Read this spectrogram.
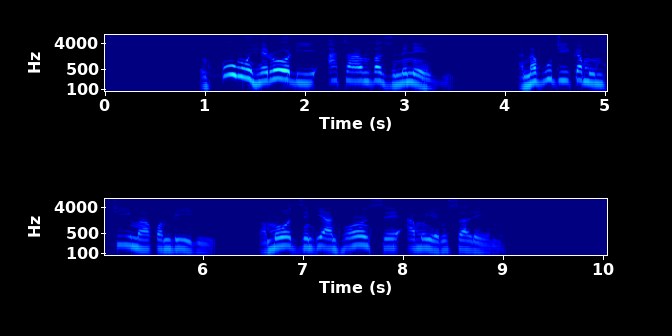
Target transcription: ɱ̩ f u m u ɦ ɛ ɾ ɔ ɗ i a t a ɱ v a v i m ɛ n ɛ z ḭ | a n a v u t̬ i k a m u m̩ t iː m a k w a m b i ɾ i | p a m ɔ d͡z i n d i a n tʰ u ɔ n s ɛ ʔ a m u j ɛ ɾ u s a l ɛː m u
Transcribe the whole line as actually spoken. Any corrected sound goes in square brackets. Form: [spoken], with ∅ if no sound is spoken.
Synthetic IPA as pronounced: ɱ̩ f u m u ɦ ɛ ɾ ɔ ɗ i a t a ɱ v a [z] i m ɛ n ɛ z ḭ | a n a v u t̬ i k a m u m̩ t [i] m a k w a m b i ɾ i | p a m ɔ d͡z i n d i a n tʰ u ɔ n s ɛ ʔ a m u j ɛ ɾ u s a l ɛː m u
